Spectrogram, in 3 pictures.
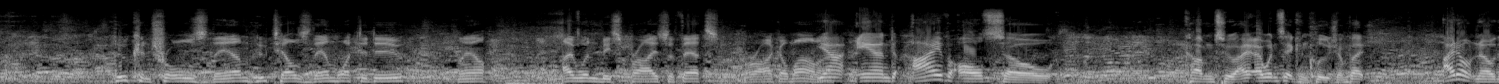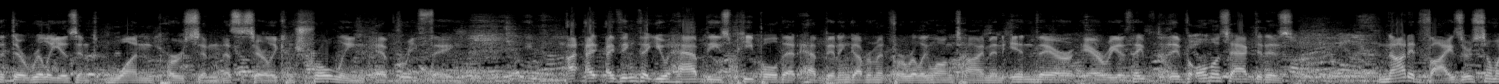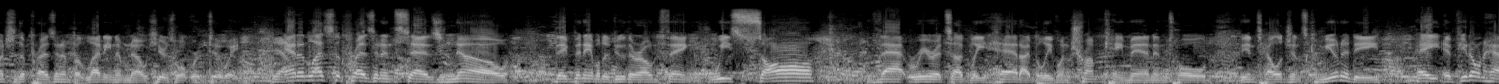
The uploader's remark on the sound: live at Scramblers Diner for Heroes Breakfast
